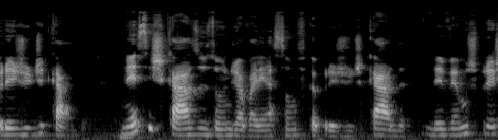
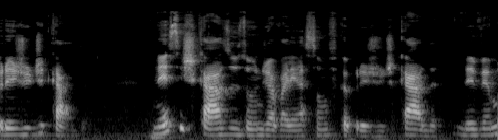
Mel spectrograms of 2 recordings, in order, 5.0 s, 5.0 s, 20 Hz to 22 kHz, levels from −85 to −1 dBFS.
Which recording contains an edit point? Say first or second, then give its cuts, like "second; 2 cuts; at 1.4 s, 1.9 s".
first; 1 cut; at 1.0 s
